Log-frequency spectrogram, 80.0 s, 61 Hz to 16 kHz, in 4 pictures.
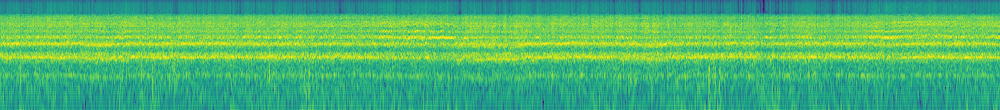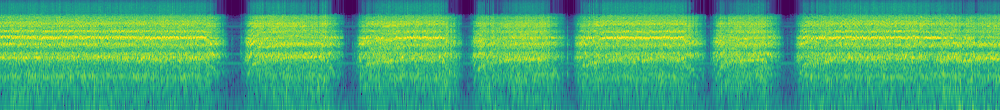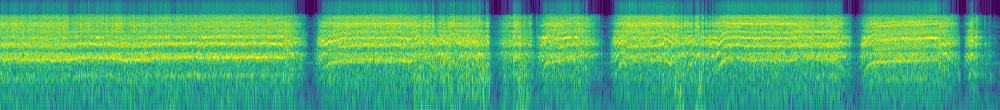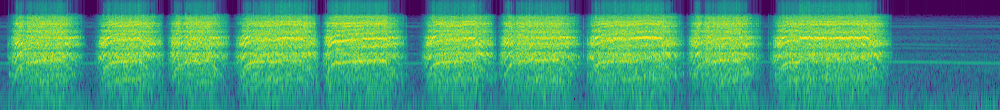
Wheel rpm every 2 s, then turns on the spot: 230, 230, 240, 230, 210, 220, 220, 230, 230, 230, 210, 200, 110, 140, 150, 140, 170, 110, 160, 200, 200, 220, 210, 130, 170, 100, 130, 170, 150, 100, 100, 100, 130, 140, 100, 120, 140, 100, 140, 0.
none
